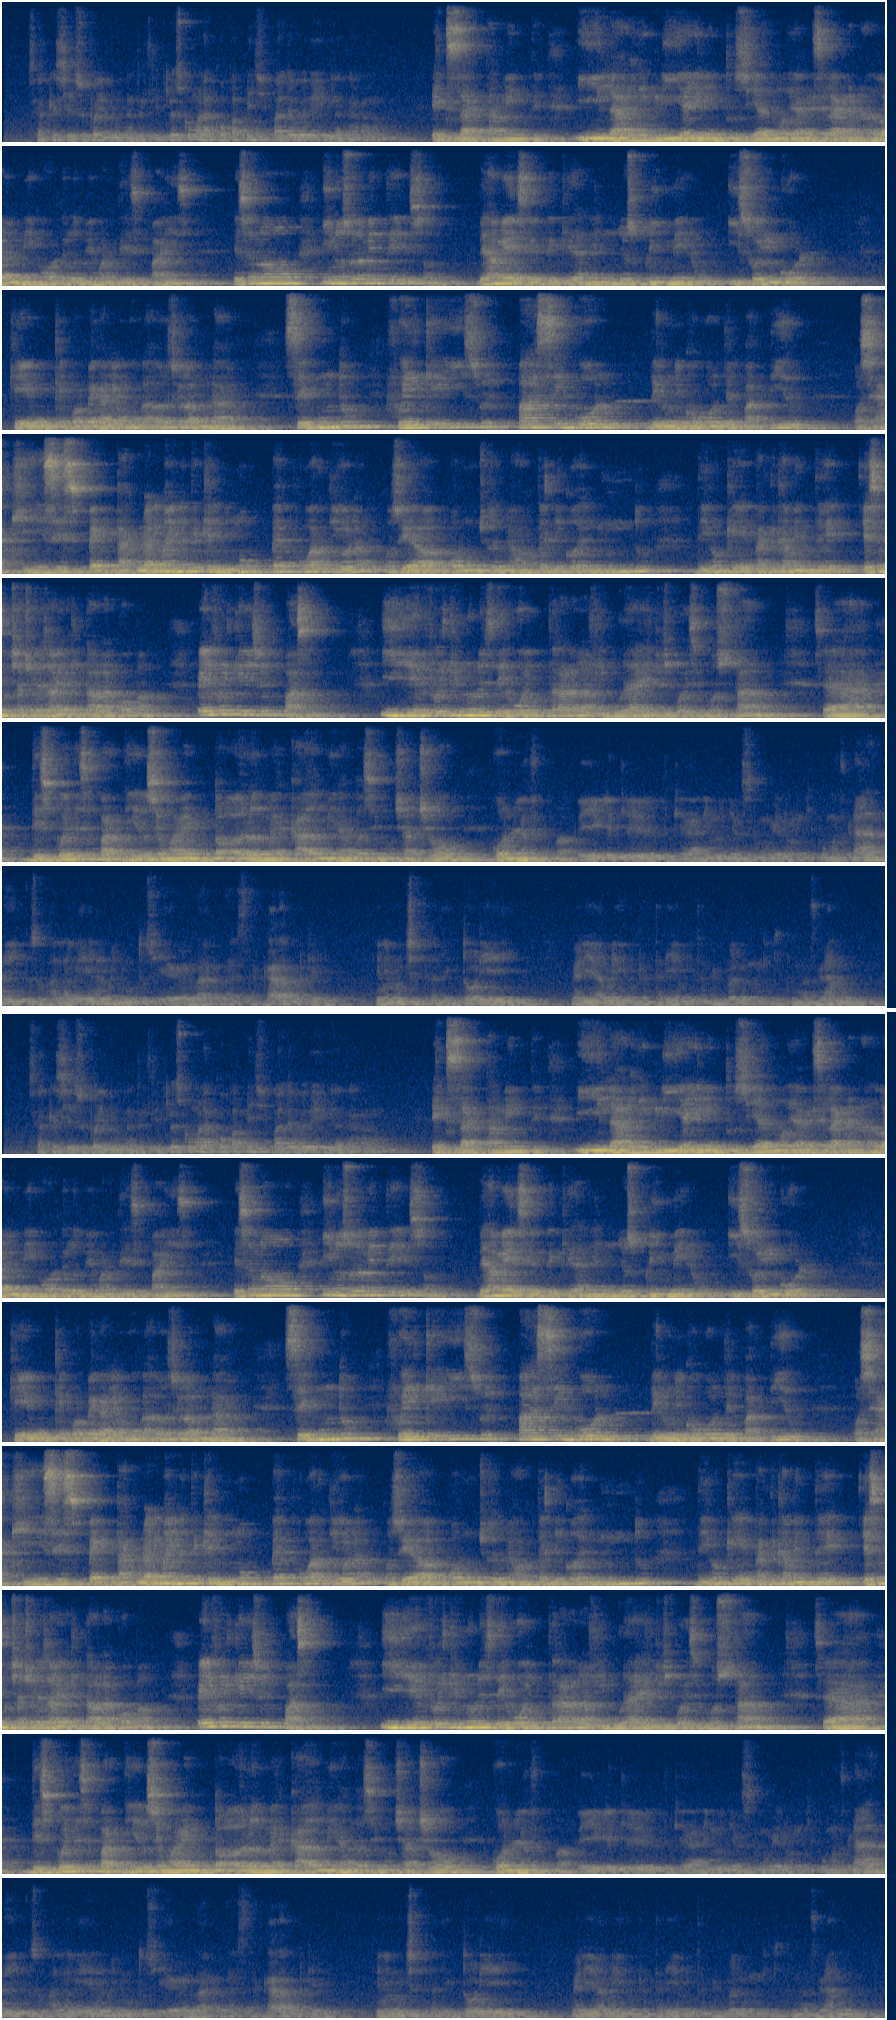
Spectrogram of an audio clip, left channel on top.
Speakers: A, on the left; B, on the right.
A: sea que sí es súper importante el título. Es como la copa principal de, de Inglaterra, ¿no?
B: Exactamente. Y la alegría y el entusiasmo de habérsela ganado al mejor de los mejores de ese país. Eso no, y no solamente eso. Déjame decirte que Daniel Muñoz primero hizo el gol. que, u- que por pegarle a un jugador se lo anularon. Segundo, fue el que hizo el pase gol del único gol del partido. O sea que es espectacular. Imagínate que el mismo Pep Guardiola, considerado por muchos el mejor técnico del mundo, dijo que prácticamente ese muchacho les había quitado la copa. Él fue el que hizo el pase, y él fue el que no les dejó entrar a la figura de ellos por ese costado. O sea, después de ese partido se mueven todos los mercados mirando a ese muchacho con
A: La-
B: lupa.
A: increíble que, el, que Dani Muñoz se moviera a un equipo más grande y pues ojalá le dieran minutos y de verdad, de verdad destacara porque tiene mucha trayectoria y me haría, me, me encantaría a mí también verlo en un equipo más grande.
